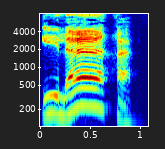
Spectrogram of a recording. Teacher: Shunda bu mattabi bo'lib qoladi. Shunda ilaha deb ikki harakat lni cho'zamiz.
